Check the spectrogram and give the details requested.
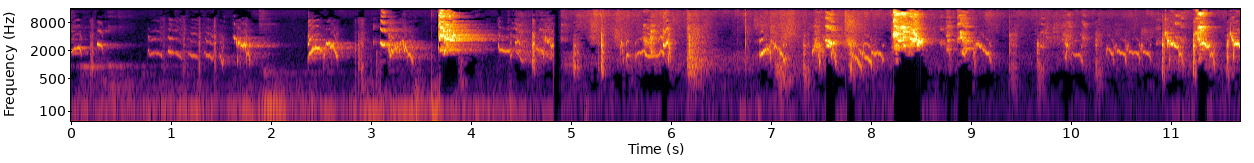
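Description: A male budgerigar's warble: a fast, rambling run of chirps, squeaky clicks and harsh bursts, with brief pauses between phrases and a faint low hum early on.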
